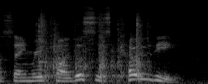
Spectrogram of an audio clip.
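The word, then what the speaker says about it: kauri: This is Kodi. K A U R I but you know pronounced like the name.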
